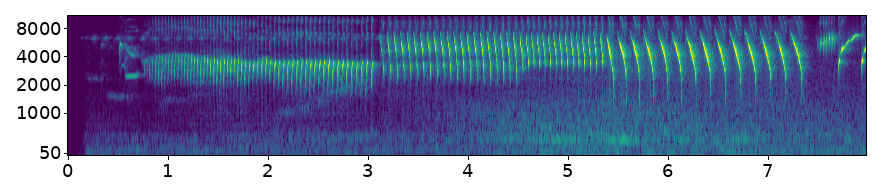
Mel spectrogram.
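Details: Gloster canary singing for training, holding a long steady buzzy tone, switching to a faster higher rolled trill, then a sequence of loud downslurred whistles about three per second.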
